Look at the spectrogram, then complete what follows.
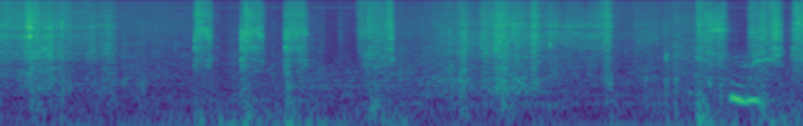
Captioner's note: scratching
